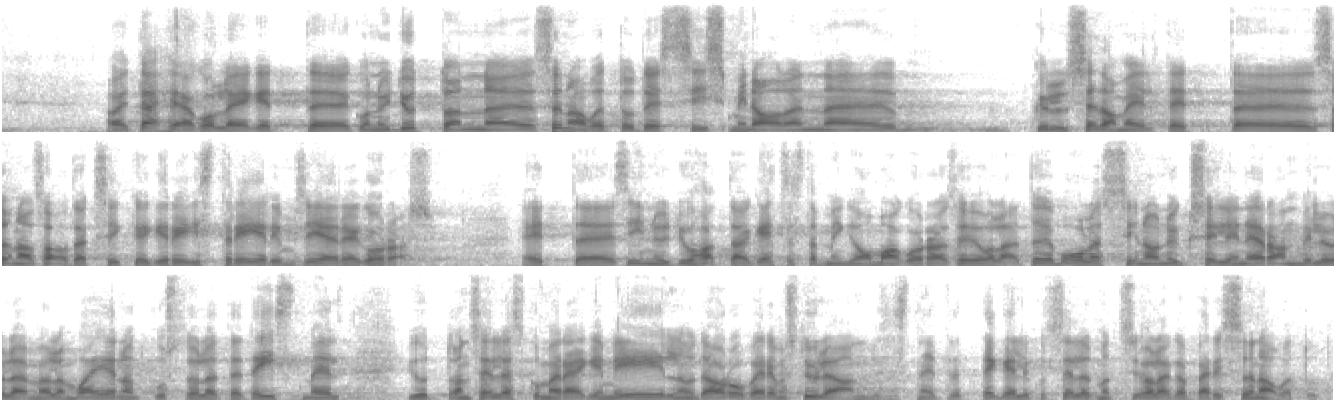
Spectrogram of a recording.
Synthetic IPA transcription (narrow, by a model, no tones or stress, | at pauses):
ɑjt̪æhːe̞ɑko̞lːe̞ːɡ̥e̞t̪ːkunyːd̪̥jut̪ːonsɤnɑvɤt̪ːˑud̪e̞st̪sisminɑo̞le̞n | kylːse̞d̪ɑme̞ːlt̪e̞t̪ːsɤnɑsɑːd̪̥ɑksikːɑɡiɾe̞ɡist̪re̞ːɾimis̬ejæɾjeko̞rːɑ̰s | e̞̰t̪ːsiːnːyːd̪juɦɑt̪ːˑɑjɑke̞ht̪e̞st̪ɑb̥̚miŋɡ̥io̞mɑko̞rːɑse̞jo̞lḛt̪ɤ̞epo̞ːle̞st̪siːno̞nykse̞lʲːinee̞ɾɑnd̪milːeylemio̞le̞mɑjenud̪̥̚kust̪e̞ole̞t̪ːˑe̞t̪e̞jst̪me̞ːlt̪ˑ | jut̪ːo̞nse̞lːest̪kume̞ɾæːɡimeeːlnud̪eɑɾupeɾimst̪yle̞ɑnd̪mise̞st̪neːd̪t̪ːeɡe̞likːˑult̪se̞lːesmɤt̪ːˑesejo̞lekɑpæɾisːɤnɑvɤt̪ˑːud̪̥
